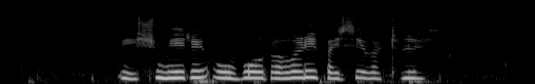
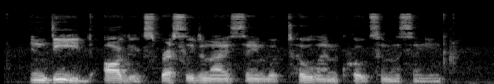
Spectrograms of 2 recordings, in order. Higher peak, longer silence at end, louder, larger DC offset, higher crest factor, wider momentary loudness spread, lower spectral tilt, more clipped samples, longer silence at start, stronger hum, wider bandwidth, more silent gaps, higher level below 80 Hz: second, -10 dBFS vs -2 dBFS; first, 1.1 s vs 0.4 s; second, -25 LUFS vs -19 LUFS; neither; about the same, 16 dB vs 18 dB; about the same, 10 LU vs 11 LU; first, -6.5 dB/octave vs -4.5 dB/octave; neither; first, 1.2 s vs 0.3 s; neither; second, 8.4 kHz vs 11.5 kHz; neither; second, -64 dBFS vs -44 dBFS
